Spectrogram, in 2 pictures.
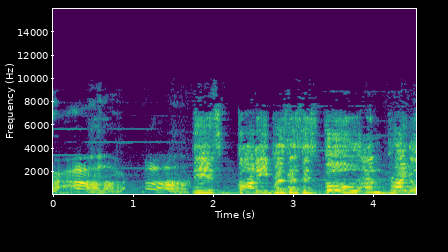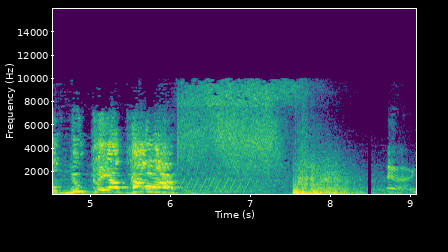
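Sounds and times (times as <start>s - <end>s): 
speech: 0.4s - 6.3s
low hiss of a power beam: 6.0s - 7.7s.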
